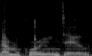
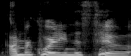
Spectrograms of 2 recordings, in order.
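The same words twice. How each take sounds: First: Hushed, near-unvoiced reply; sneaky aside to viewers; whispered aside. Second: Said in the usual way. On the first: Real, not acted. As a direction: whisper it back conspiratorially. Whispered aside after plain line.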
